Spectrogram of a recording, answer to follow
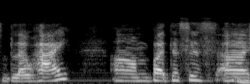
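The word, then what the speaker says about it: Blåhaj: This is um, as far as I am not Swedish, I'm fairly sure the pronunciation is blowhigh.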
